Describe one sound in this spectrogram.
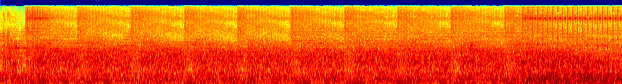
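Rapid explosions pop and boom in a video game.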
